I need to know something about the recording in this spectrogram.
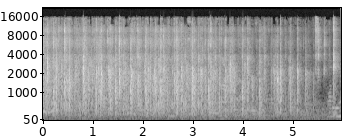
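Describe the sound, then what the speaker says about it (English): Graduates' families and supporters receive a sustained round of applause at an Essex County College advisory board ceremony, dense steady clapping filling the room throughout with voices faintly mixed in. "Let's give them a round of applause"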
